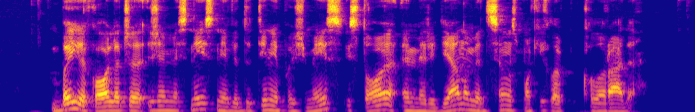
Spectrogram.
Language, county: Lithuanian, Panevėžys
